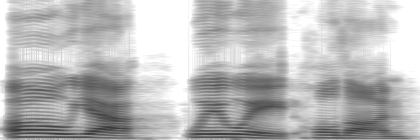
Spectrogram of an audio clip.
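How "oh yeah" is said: ordinary delivery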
